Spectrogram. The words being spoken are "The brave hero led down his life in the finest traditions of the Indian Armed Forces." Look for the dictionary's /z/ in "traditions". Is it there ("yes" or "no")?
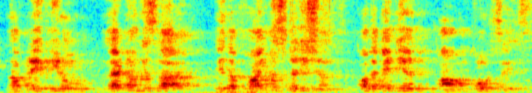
no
